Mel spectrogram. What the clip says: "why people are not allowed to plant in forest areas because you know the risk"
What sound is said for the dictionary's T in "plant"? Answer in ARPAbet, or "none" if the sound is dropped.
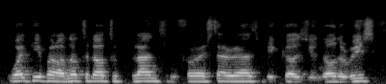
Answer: T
